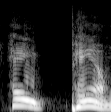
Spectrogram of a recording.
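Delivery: high, falsely friendly greeting; passive-aggressive. Retold or imitated. Angela walking up to a complaining woman, passive-aggressive. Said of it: "passive aggressive".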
